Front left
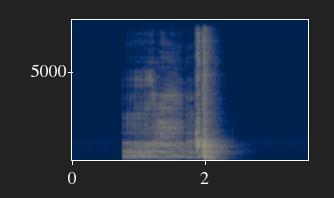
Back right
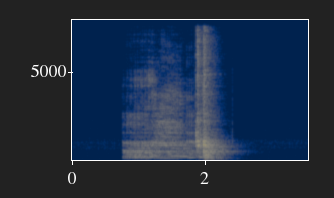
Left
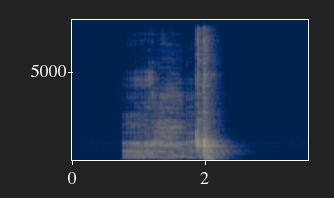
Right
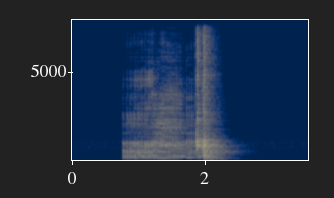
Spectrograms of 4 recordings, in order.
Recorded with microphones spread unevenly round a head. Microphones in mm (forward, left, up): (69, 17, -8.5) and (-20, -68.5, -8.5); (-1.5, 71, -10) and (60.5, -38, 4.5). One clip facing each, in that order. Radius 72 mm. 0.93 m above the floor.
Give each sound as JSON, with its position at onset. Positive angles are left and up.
{"t": 0.8, "sound": "a door slam", "azimuth_deg": 15, "distance_m": 0.7}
